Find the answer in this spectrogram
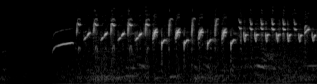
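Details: Strong European goldfinch (maqnin) song opening with a rising whistled note, then a continuous stream of quick, liquid twittering and trilled chirps at high pitch.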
